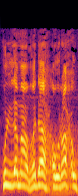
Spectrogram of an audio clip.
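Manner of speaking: ordinary talk, nothing marked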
